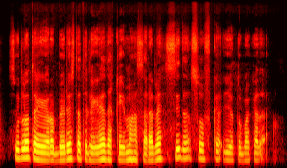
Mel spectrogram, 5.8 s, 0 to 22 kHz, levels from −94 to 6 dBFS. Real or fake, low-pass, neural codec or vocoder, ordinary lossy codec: fake; none; vocoder, 44.1 kHz, 128 mel bands, Pupu-Vocoder; none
